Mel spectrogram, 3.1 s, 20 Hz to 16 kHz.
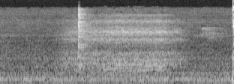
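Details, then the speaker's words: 15-year-old boy who snores a lot, with mouth breathing and 80% adenoid enlargement: quiet, steady low rumbling snoring during sleep, with a faint click partway through. "eu sou eu ea mãe pedro pedro tem 15 anos e ele ronca muito"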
